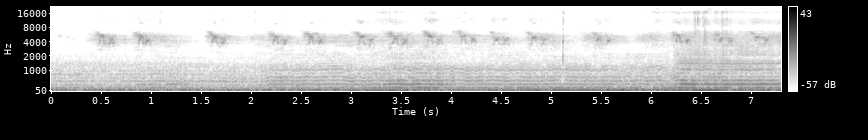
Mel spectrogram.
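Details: Bees buzzing; a steady low droning hum with harmonic layers and a faint repeating high chirping in the background, growing slightly louder toward the end.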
